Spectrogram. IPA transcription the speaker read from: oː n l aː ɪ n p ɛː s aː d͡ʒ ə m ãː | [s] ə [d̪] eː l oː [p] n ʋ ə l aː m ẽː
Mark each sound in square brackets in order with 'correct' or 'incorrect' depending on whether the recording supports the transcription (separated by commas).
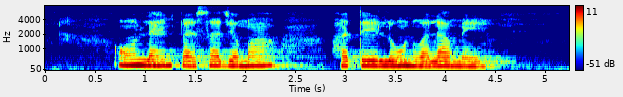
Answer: incorrect, incorrect, incorrect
